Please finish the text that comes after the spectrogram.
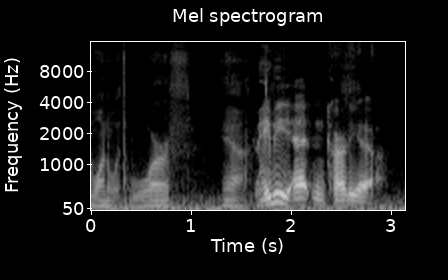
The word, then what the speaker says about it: Et in Arcadia Ego: with Worf yeah maybe at and cardia what Etna cardia ego right is the pronunciation yeah maybe it's a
